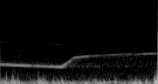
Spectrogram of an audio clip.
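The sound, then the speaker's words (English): An ambulance siren wails steadily, its tone holding, then sliding up to a higher pitch, over a low rumble of road traffic. It sounds fairly loud, with no talking. “Oh my God, the cops are coming. Oh, that's an ambulance.”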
